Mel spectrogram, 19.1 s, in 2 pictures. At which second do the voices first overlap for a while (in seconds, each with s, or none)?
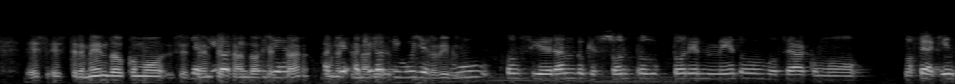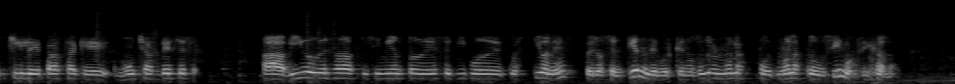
1.9 s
